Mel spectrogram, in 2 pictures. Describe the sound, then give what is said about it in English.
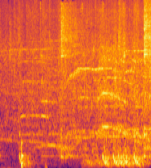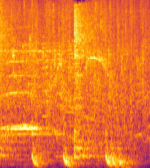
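A live audience in a large airport hangar in Ventura, California, cheers and applauds as the host of a comedy show is welcomed: a moderate, sustained clapping with scattered whoops and shouts. “Give it up for Tony Hinchcliffe.”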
